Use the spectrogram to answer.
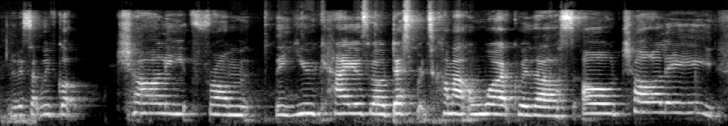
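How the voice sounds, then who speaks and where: Upbeat higher-voiced woman in an echoey room. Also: fairly even intonation, a little slow, slight background noise. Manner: upbeat, encouraging, warm to viewers. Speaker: recruitment co-host, former hotel rep. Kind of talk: live Q&A chat.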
